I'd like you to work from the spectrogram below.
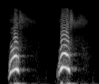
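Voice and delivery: high, loud double woof; puppy woof. Acted. Biscuit answering the reader, high loud puppy woofs. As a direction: yip like an eager little puppy. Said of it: "And he says what?".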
